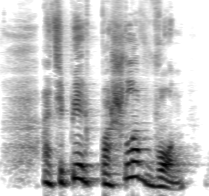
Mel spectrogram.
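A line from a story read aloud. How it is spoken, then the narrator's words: Shouting. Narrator (Russian): закричала Ванда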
